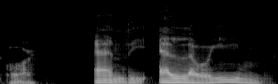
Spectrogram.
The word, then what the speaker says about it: Elohim: the Hebrew word Halloween I'm trying to pronounce but generally pronounced Elohim now in Hebrew anytime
